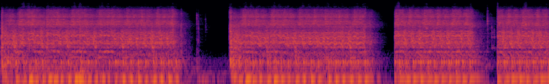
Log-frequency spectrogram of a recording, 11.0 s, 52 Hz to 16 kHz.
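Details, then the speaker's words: 1974 Datsun 620 pickup abandoned 45 years, fuel squirted into the carburetor: starter churns several seconds at a time, three attempts with a few catches but never runs; owner suspects ignition timing is off. "I thought for me there it's gonna go. I think our timing's off."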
